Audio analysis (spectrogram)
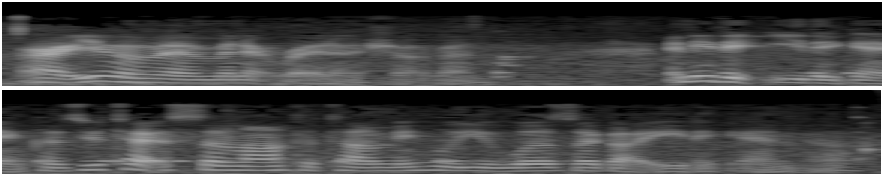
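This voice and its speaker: Fast-talking, blunt woman gamer. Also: sits low, muffled recording, noisy background. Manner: blunt, slangy, profane banter. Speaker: gamer playing and reacting on a vlog channel. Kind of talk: casual gameplay chat.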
